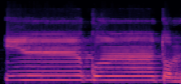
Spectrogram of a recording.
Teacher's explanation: نون ساکن ہے، نون ساکن کا اخفاء ہوگا، ایک الف کی مقدار غنہ کریں گے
